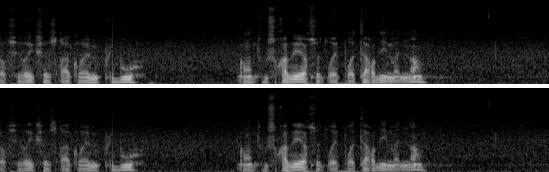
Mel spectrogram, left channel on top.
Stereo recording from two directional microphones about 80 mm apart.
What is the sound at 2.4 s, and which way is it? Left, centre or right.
Speech, centre.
